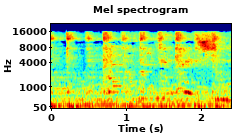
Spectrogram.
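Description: Live rock and roll band playing: electric and acoustic guitars over a steady beat, with a sung vocal line.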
